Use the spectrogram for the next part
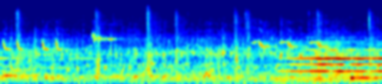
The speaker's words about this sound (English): There's still a lot of snow on the peaks, and the water in the streams is cold and fresh. Up ahead is a waterfall. Hear it?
